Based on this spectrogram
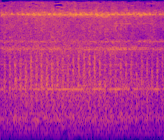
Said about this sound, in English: It's not the air ambulance. It's coming down. It's landing by the big house. The big house? Do you think that means someone's finally bought it? You're not meant to land helicopters there unless it's an emergency. It's a protected area.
